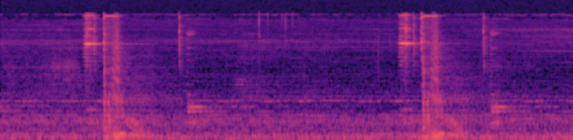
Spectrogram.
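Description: A low whooshing sweep sounds as a puzzle panel resets.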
